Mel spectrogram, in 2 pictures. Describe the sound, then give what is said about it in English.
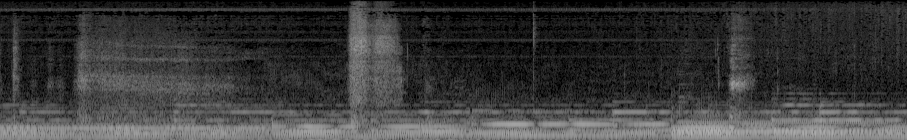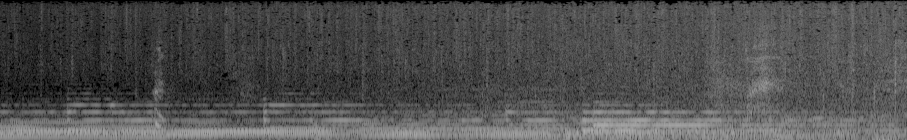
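Steady rain patters on a hard surface with a constant hiss and a few louder, sharper drips, while low sustained tones hum underneath. “Rain seems to be getting worse.”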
